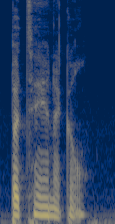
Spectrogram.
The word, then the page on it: botanical: American English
